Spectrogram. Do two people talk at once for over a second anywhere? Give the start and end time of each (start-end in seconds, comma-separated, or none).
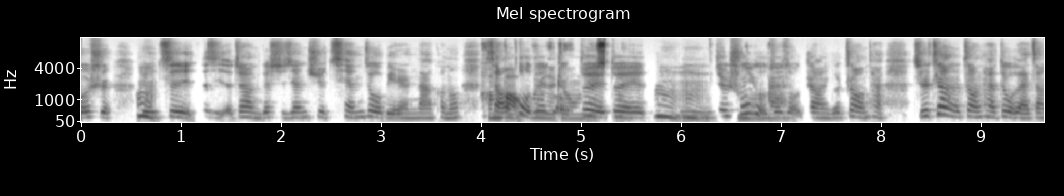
4.0-7.1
